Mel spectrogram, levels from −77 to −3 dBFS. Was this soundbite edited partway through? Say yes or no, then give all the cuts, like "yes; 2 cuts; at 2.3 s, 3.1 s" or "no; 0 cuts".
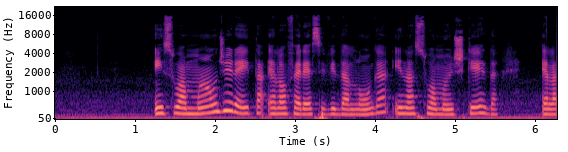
no; 0 cuts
